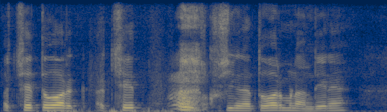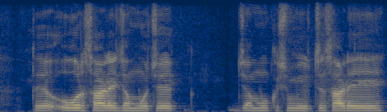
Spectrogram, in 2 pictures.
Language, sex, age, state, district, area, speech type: Dogri, male, 30-45, Jammu and Kashmir, Samba, rural, spontaneous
